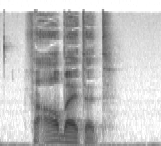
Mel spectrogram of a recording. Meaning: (verb) past participle of verarbeiten; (adjective) processed; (verb) inflection of verarbeiten: 1. third-person singular present 2. second-person plural present 3. second-person plural subjunctive I
- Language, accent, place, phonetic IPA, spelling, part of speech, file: German, Germany, Berlin, [fɛɐ̯ˈʔaʁbaɪ̯tət], verarbeitet, verb, De-verarbeitet.ogg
